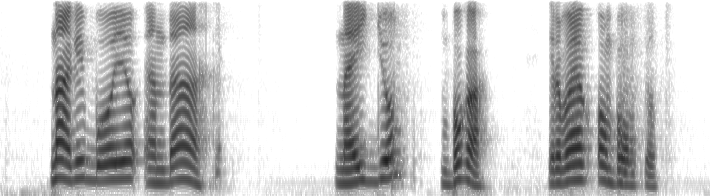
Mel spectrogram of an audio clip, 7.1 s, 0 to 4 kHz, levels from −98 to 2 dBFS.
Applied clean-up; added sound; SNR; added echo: neural mask model DeepFilterNet 3.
